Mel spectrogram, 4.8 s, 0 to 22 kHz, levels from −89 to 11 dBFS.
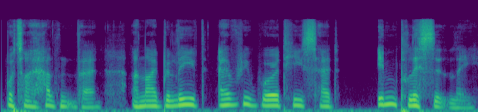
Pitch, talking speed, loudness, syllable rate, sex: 155 Hz, 150 wpm, -18 LUFS, 4.8 syllables/s, male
